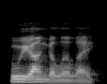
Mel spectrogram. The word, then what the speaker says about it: Uiagalelei: Somebody pronounce it. Uiagalelei.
